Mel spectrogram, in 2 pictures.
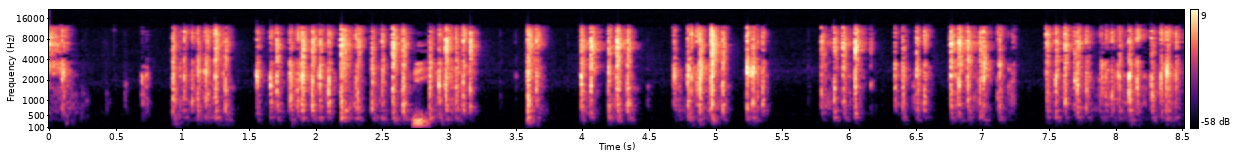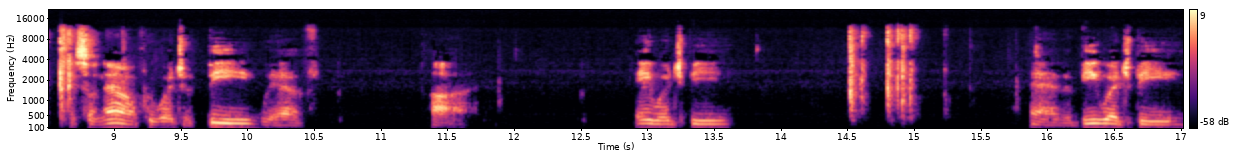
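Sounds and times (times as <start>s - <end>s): fast typing on keyboard: 0.0s - 8.8s, 14.5s - 15.3s.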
